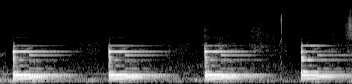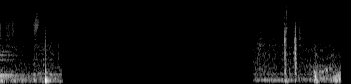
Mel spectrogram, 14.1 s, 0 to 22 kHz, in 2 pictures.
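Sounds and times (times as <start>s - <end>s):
car warning gong chiming: 0.0s - 7.5s.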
